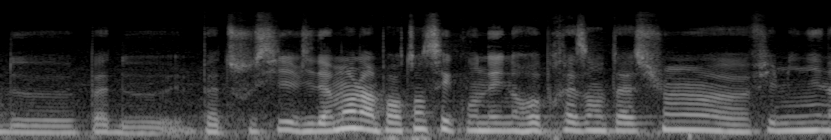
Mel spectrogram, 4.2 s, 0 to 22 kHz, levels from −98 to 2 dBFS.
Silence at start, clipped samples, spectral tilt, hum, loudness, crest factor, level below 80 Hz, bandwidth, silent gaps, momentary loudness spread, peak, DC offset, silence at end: 0 s; under 0.1%; -6 dB/octave; none; -37 LUFS; 16 dB; -58 dBFS; 12 kHz; none; 11 LU; -20 dBFS; under 0.1%; 0 s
